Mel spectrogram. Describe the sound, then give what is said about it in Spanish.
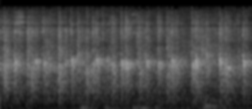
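A crowd applauds steadily, many hands clapping in a dense, continuous patter at moderate loudness, with faint murmuring voices low in the mix. “Señores, señores, un enorme aplauso está aquí.”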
